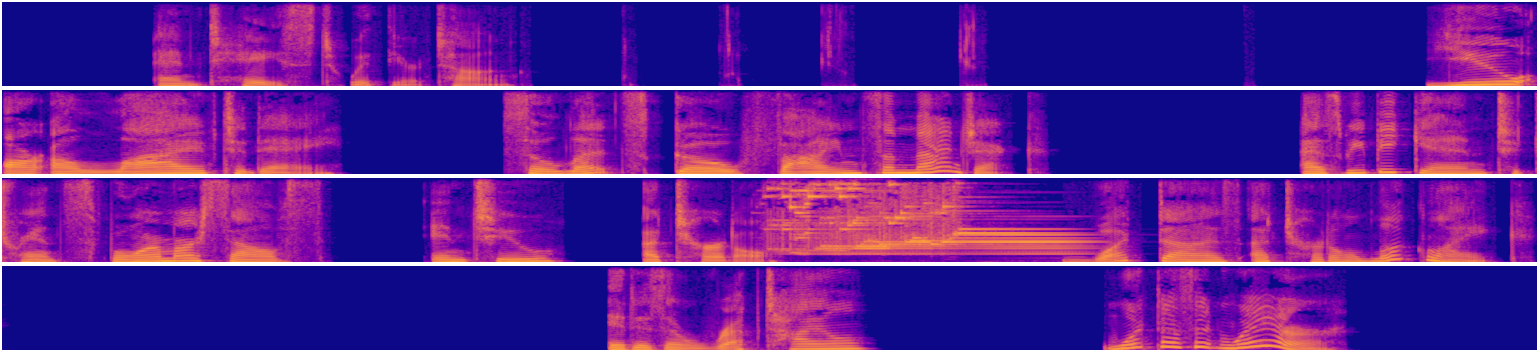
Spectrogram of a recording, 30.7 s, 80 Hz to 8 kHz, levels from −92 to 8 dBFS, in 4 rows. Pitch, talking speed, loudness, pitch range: 195 Hz, 75 wpm, -19 LUFS, 170-230 Hz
